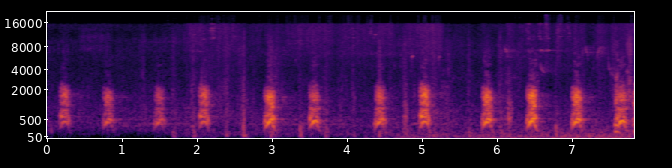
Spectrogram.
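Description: In Kingdom Come: Deliverance II a dog barks about a dozen times in a steady, evenly spaced rhythm, loud and close, with no speech over it.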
